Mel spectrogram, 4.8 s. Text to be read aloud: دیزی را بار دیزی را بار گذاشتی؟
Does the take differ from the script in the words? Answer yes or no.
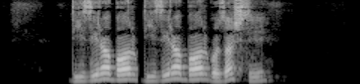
no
